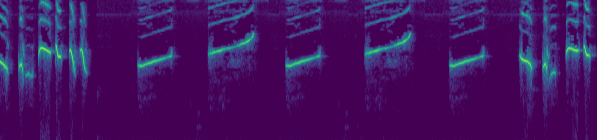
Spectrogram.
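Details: Oriental magpie-robin, a recording meant for luring birds, sings clear, rising whistled phrases about every one and a half seconds, framed by bursts of quick, varied chirps; no other sounds.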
